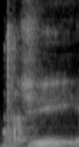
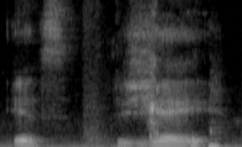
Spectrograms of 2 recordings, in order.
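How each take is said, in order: First: The letter sounds like English 'jee'. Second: The letter sounds like 'zhay', with a soft zh. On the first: This is the English name of the letter. "in English, of course, we pronounce it G" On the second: This is the French name of the letter.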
